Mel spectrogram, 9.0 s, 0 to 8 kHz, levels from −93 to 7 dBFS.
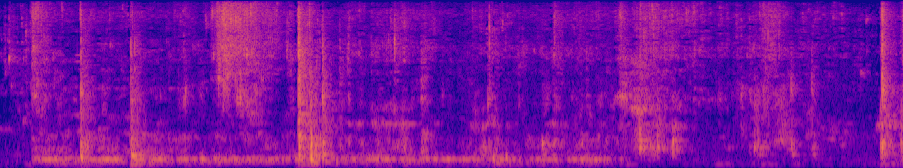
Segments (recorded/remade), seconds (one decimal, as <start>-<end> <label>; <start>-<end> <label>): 0.0-9.0 recorded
